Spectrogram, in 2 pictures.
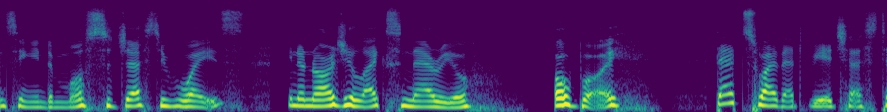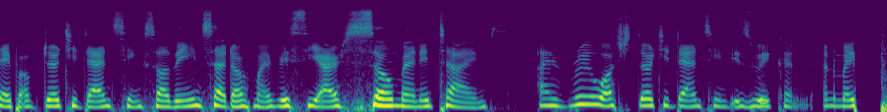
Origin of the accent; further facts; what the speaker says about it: Portugal; now in United Kingdom; I'm from Portugal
